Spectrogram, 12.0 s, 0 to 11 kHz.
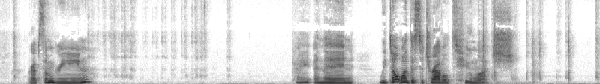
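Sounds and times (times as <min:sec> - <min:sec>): paintbrush scratching palette: 0:00.0 - 0:04.8, 0:09.6 - 0:12.0.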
